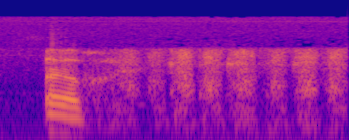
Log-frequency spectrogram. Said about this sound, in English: I'm rubbing my ass on the carpet. Oh, nice. Because I got an itch.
